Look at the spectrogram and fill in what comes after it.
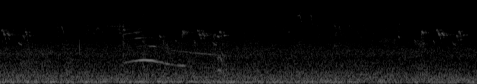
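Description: Outdoor city ambience: a steady low hum with small birds chirping repeatedly in short high notes, and one brief gliding call about a second in.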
